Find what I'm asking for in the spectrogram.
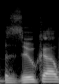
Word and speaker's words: BZKA: We had Bazooka, which is the best name I've learned last night because it's spelled BZKA.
